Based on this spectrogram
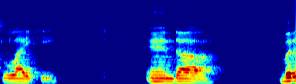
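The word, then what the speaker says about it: Leakey: L E A K E Y but it's pronounced Lakey and uh but it's over it's almost west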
